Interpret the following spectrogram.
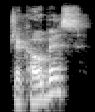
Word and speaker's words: Jacobus: I just want to make sure I'm pronouncing your last name correctly. Jacobus.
